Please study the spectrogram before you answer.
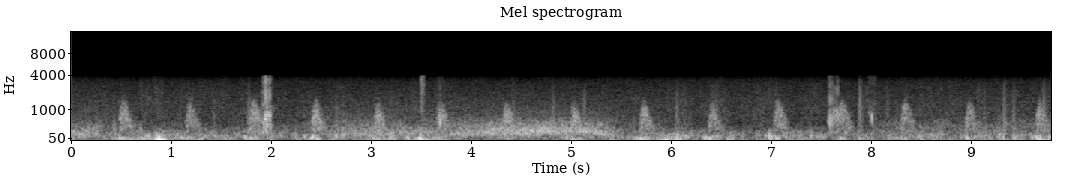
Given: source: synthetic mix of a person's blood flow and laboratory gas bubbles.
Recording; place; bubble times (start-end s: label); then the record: Doppler ultrasound of blood flow; subclavian vein
1.90-2.04 s: bubbles
3.49-3.55 s: bubbles
3.66-3.74 s: bubbles
7.56-7.70 s: bubbles
7.97-8.05 s: bubbles
From the record:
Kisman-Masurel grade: 122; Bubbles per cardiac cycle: 1 to 2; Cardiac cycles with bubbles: 10 to 50%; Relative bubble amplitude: moderate (0.250 to 0.450); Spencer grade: 2 (many but less than half of the cardiac periods contain bubble signals, singularly or in groups); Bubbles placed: anywhere in the cardiac cycle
